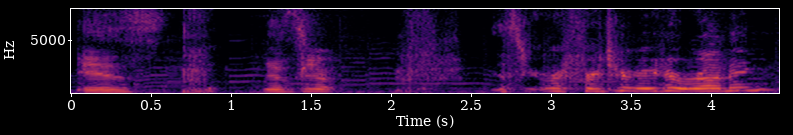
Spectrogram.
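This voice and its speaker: A man voicing a giddy, tipsy prankster woman from a game, halting and gushing. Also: extremely high pitch, faint music behind, voice pushed up, full character voice. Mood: nervous.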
